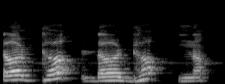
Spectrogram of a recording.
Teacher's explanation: whenever we are pronouncing these, ta, tha, da, dha, na, our tongue rolls back. Okay. These letters are called retroflex letters.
